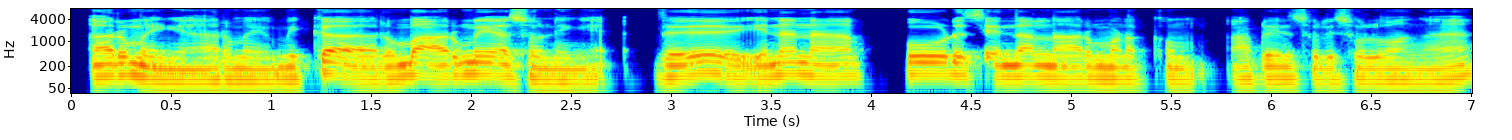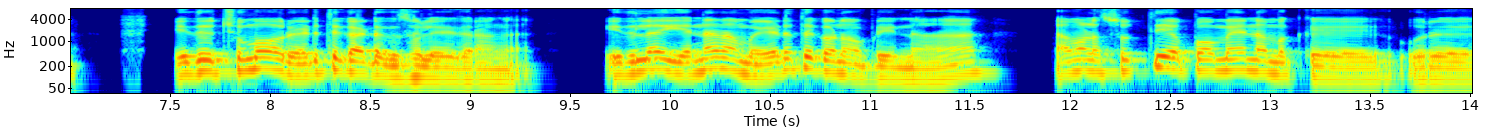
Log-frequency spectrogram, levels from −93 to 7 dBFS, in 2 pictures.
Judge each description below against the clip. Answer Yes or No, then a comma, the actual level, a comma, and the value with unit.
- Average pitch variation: No, wide, 5.9 semitones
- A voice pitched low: Yes, low, 105 Hz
